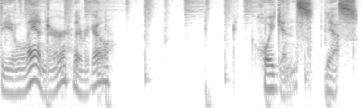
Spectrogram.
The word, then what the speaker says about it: Huygens: Huygens. Yes, correct pronunciation.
